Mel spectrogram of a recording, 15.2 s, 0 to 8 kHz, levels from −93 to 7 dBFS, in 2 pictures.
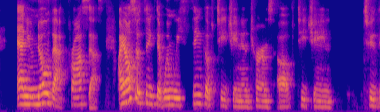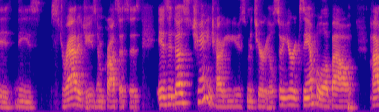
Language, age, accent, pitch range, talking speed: English, 50-69, American, 155-190 Hz, 145 wpm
